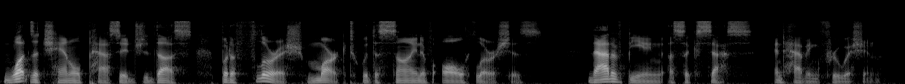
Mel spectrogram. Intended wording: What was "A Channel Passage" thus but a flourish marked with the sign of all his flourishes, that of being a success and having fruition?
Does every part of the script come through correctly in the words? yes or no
no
